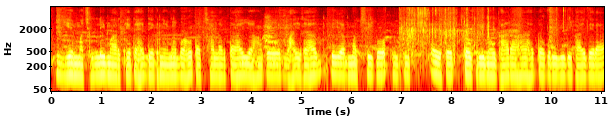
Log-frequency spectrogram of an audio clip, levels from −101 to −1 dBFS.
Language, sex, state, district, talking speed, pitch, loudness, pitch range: Maithili, male, Bihar, Samastipur, 150 wpm, 115 Hz, -18 LUFS, 110-115 Hz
